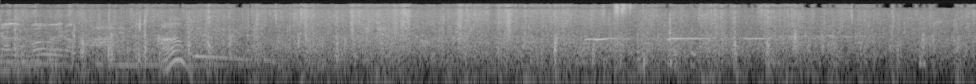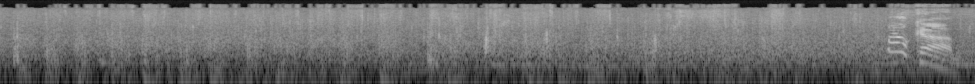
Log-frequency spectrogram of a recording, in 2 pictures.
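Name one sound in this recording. Footsteps crunch on dirt and gravel at a steady walking pace.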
